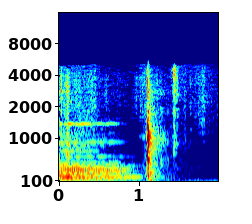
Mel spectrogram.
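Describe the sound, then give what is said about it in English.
Two sharp, woody axe strikes land on a log about a third of a second apart, the first louder, as log cabins are built in the wilderness, following a lingering musical tone that fades away. No one speaks. “Of log cabins built in the wilderness.”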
